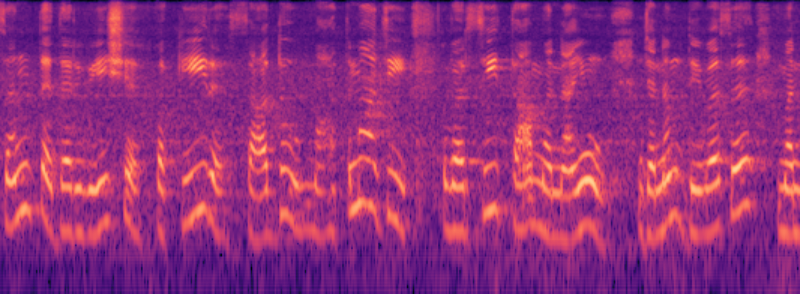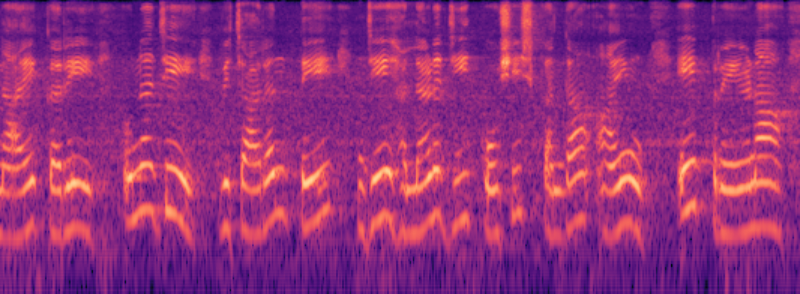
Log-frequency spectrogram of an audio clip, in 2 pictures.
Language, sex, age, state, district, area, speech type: Sindhi, female, 30-45, Madhya Pradesh, Katni, rural, spontaneous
